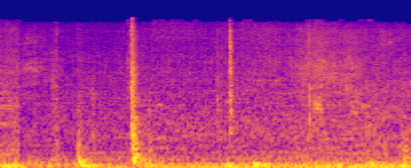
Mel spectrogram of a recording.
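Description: Someone climbs into a car that is going to be parked: two sharp clicks and knocks, like a door handle and seat movement, over a steady low vehicle rumble, with no talking.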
